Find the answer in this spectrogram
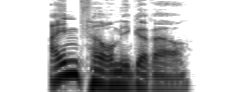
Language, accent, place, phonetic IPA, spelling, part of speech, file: German, Germany, Berlin, [ˈaɪ̯nˌfœʁmɪɡəʁɐ], einförmigerer, adjective, De-einförmigerer.ogg
- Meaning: inflection of einförmig: 1. strong/mixed nominative masculine singular comparative degree 2. strong genitive/dative feminine singular comparative degree 3. strong genitive plural comparative degree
